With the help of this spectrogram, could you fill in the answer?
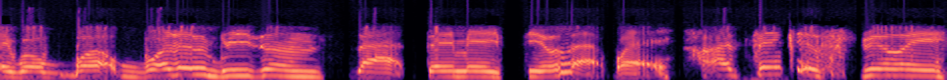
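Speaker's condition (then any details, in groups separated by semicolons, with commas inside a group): Mild cerebral palsy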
